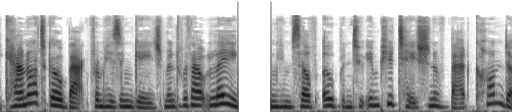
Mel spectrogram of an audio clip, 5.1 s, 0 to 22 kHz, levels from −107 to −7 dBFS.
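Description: At about 2.37 s the speech drops into silence and stays there until roughly 2.71 s, a rebuffering stall. The player simply ran dry of downloaded audio and had to wait for more to arrive before carrying on. When it picks back up, it continues from exactly the point where it stopped, so nothing gets skipped. The only cost is the gap itself, which pads the clip out by about a third of a second.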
